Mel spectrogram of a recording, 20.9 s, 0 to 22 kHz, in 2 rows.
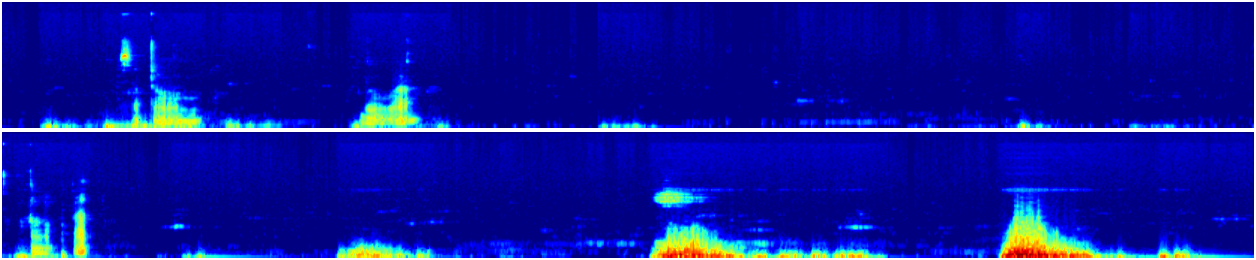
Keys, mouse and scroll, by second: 0.9-5.0 drag, 1.4 e, 2.9-5.2 middle drag, 4.2 s, 5.2-7.8 drag, 9.1 ctrl+r, 10.3-12.4 drag, 11.4 a, 12.0 ctrl+Tab, 14.3 a, 14.6 a, 15.6 b, 17.4-19.2 middle drag, 18.0 b, 19.2-20.8 drag, 20.6 a.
